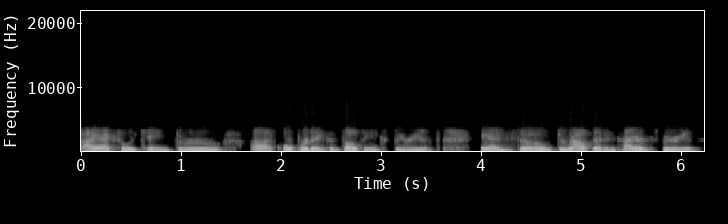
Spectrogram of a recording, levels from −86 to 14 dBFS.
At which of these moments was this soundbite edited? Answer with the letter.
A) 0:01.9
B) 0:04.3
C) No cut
A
